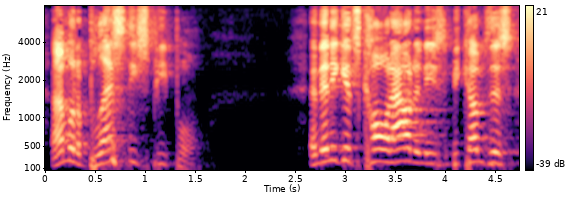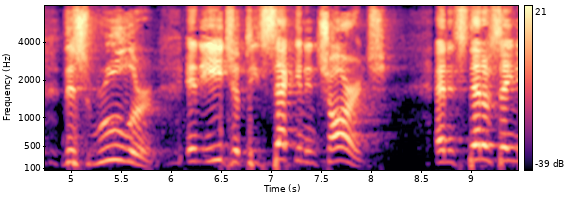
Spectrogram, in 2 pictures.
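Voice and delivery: impassioned preaching. Acted. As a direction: preach it with mounting urgency. Preaches with raised force.

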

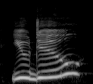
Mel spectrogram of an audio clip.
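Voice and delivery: high, loud delighted question; light up with surprised joy; suddenly brightening. A narrator's reading. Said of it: "cried the B F G, suddenly brightening".

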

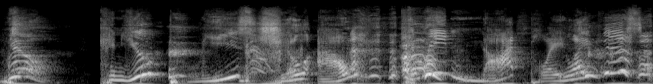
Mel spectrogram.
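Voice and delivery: high, slow, exaggerated scolding; Pokimane. Dead player unmuting to scold the newcomer, mock-exasperated. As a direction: imitate a teammate's drawn-out, exasperated reprimand. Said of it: "Pokimane unmutes from death and goes".

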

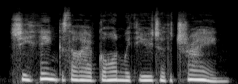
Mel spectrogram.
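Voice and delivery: ordinary delivery, nothing marked

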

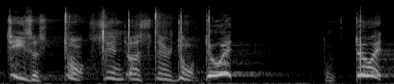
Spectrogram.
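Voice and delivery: mock panicked plea, rising high; pleading demons. Preacher acts demons begging Jesus, high mock-desperate pleading.

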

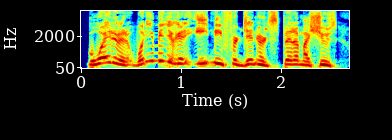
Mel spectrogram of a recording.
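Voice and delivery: high, fast, playful disbelief; mock outrage. Real, not acted. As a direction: pretend to be shocked by the lyrics.

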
